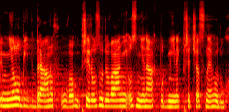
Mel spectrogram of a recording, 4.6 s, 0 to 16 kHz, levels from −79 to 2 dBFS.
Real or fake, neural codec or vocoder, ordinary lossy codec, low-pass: real; none; Opus, 32 kbps; 14.4 kHz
